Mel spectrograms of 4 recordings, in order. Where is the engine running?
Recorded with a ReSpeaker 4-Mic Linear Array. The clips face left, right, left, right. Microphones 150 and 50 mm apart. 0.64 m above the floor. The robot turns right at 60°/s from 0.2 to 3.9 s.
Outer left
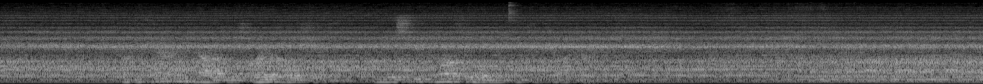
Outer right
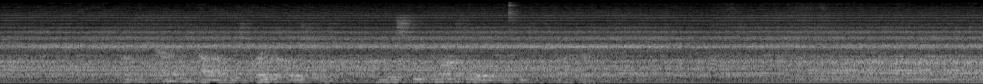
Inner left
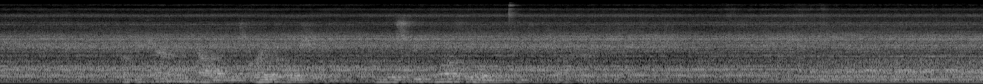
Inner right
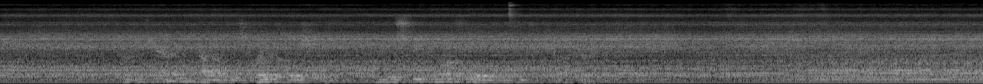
Straight ahead, 0.8 m; by 9.8 s 135° right, 0.8 m.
